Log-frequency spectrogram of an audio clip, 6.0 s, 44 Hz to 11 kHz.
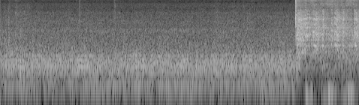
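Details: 2004 Kawasaki Vulcan 500 stored two or three years, petcock on prime after float bowl reassembly, choke applied: steady cranking at about three compressions a second for five seconds, never catching; cranks but won't start.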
